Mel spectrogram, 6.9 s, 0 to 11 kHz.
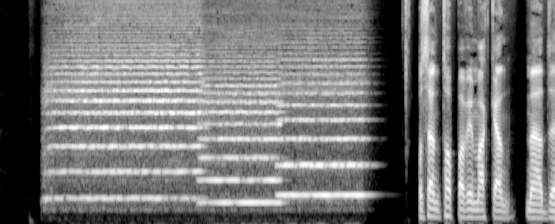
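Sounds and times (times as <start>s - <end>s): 
viola playing long bowed notes: 0.5s - 4.8s
speech: 5.2s - 6.9s.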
